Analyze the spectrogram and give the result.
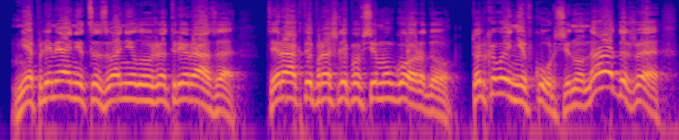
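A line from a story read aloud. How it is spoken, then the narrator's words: Yelling. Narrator (Russian): вопила она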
